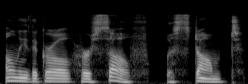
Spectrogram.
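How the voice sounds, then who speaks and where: Smooth clear voice reading a book aloud, calm and even, dry close sound. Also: medium pitch, slow, no echo. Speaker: audiobook reader.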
